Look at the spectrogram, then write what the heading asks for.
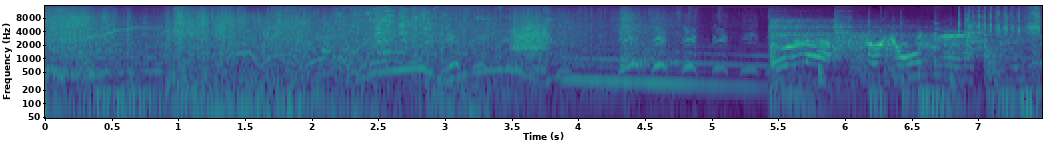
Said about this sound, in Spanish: El hito que cuelga de su espalda y desata la más poderosa explosión nuclear.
